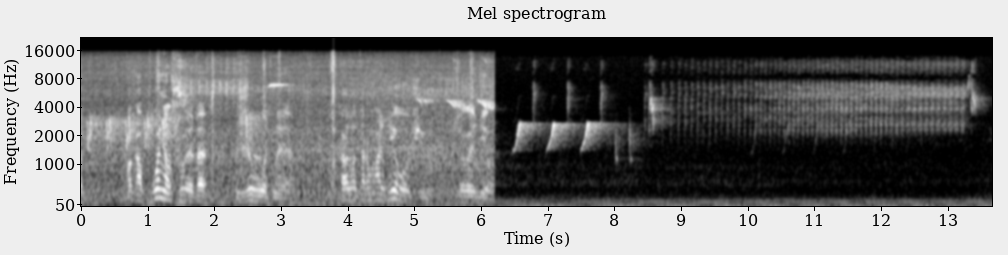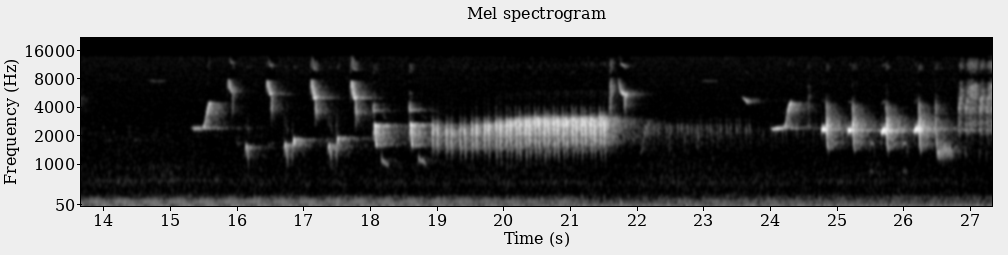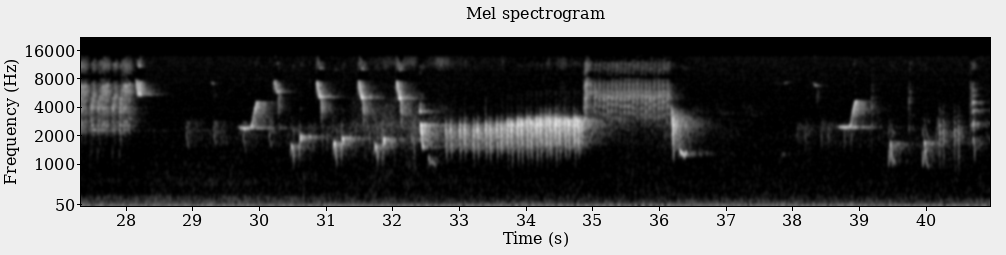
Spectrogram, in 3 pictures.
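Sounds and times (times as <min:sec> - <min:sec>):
bird buzzing rattle: 0:00.0 - 0:06.2, 0:08.4 - 0:13.5
songbird chirps and trills: 0:00.0 - 0:40.9.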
